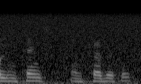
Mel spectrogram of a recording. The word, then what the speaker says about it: intents and purposes: All intents and purposes is the proper way to say it.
